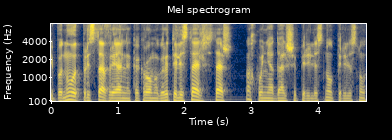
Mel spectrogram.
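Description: A man is speaking. His pitch sits fairly low. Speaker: comedy podcast co-host. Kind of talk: casual chat. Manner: crude, profanity-heavy. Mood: relaxed, joking, swearing. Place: studio. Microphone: studio mic.

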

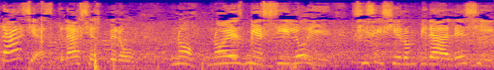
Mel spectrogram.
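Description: Over crowd noise in the background, a woman speaks with a high pitch and ordinary pitch variation. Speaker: interviewee. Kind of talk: interview answer. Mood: amused, anecdotal. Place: hall.

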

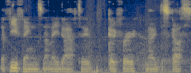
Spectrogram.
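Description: A man speaks at an even, middling speed while music plays behind him. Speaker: gaming commentator. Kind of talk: casual commentary over gameplay.

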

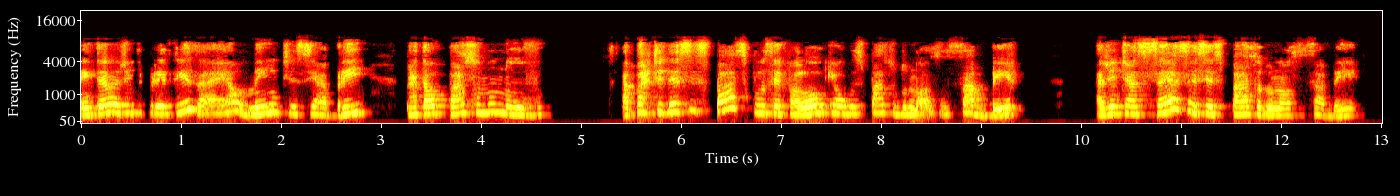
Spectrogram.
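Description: Her voice high for a woman, she talks at a moderate pace, her pitch shifting in an ordinary way. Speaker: spiritual channeler and live stream host. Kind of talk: casual spiritual chat on a live stream. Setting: video call live stream.

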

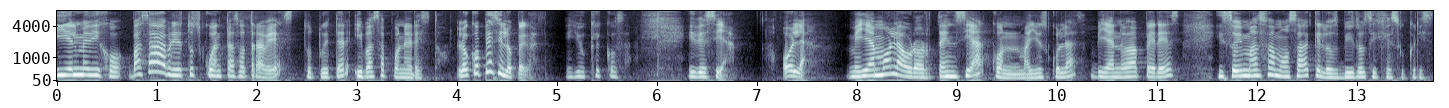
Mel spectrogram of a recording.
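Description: With a Mexican accent, a woman speaks. Her intonation is lively. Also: moderate pace. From Mexico. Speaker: content creator. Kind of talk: casual chat. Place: studio. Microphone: studio mic.

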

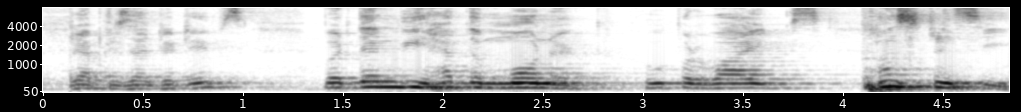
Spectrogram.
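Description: A man talks at a moderate pace in a dark, mellow tone with ordinary pitch variation. The room echo is audible. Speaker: event host or organiser. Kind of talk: speech to audience. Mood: warm, celebratory. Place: stage. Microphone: handheld.

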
